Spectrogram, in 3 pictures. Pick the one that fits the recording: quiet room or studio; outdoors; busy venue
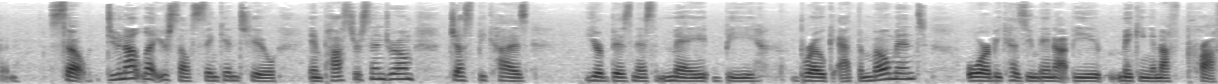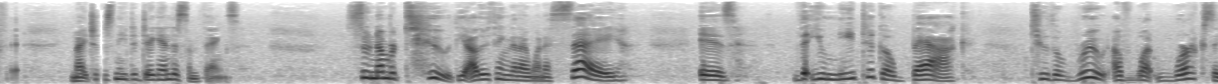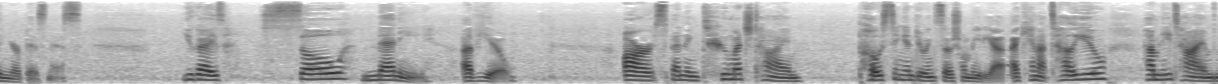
outdoors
